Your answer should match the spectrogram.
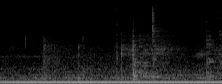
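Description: Steady low hum of the lab's room tone, with a few faint light clicks as a funnel is picked up and fitted into the top of a burette.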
